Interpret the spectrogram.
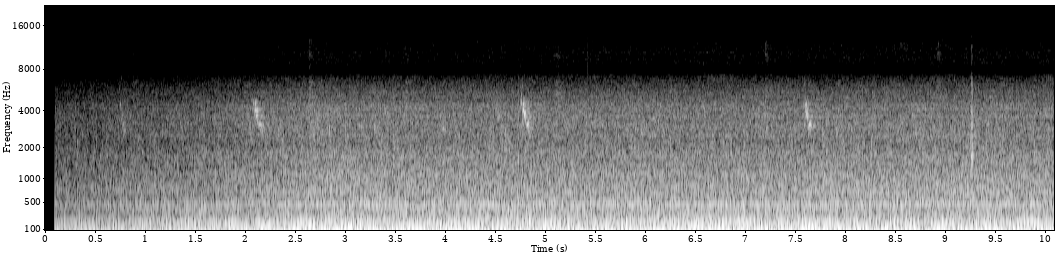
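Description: Steady buzzing hum with a faint held tone, and a few short, high chirps that fall in pitch, spaced a couple of seconds apart: a bird calling.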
